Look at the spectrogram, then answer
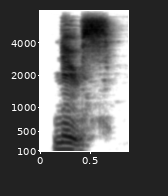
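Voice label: "noose", Canadian English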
